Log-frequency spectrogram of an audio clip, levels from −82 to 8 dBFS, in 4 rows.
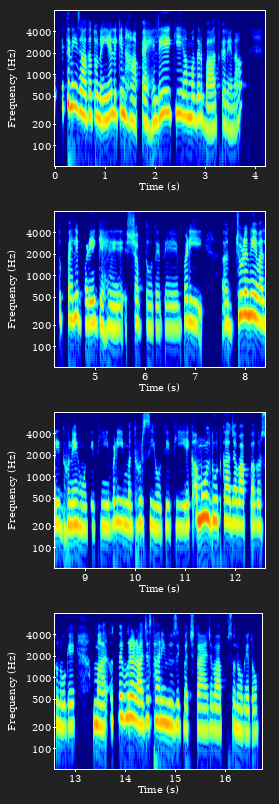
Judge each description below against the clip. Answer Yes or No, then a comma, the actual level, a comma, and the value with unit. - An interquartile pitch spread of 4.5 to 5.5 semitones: No, average, 3.8 semitones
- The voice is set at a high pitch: Yes, high, 215 Hz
